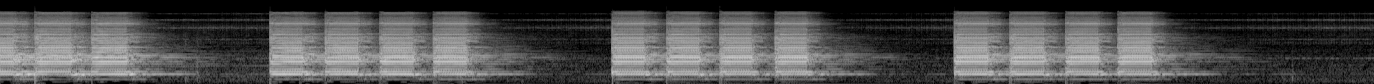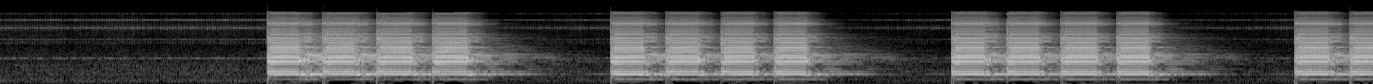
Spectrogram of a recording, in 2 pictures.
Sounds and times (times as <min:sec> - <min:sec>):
Buzzer: 0:00.0 - 0:01.9, 0:02.7 - 0:05.4, 0:06.1 - 0:08.8, 0:09.6 - 0:12.2, 0:16.4 - 0:19.2, 0:19.9 - 0:22.5, 0:23.3 - 0:26.0, 0:26.7 - 0:27.4.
